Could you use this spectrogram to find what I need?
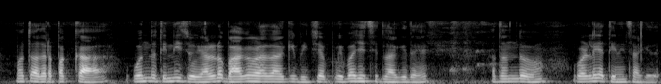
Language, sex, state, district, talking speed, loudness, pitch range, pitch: Kannada, male, Karnataka, Shimoga, 110 wpm, -19 LUFS, 120-135 Hz, 130 Hz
